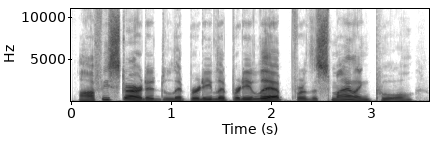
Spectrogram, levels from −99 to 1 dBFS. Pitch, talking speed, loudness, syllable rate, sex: 140 Hz, 170 wpm, -19 LUFS, 4.9 syllables/s, male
